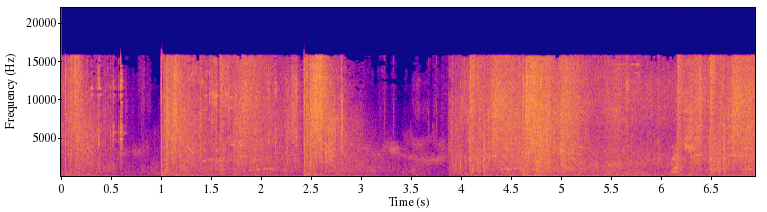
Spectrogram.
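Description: Gunfire in a Fortnite match, dense bursts of shots and impacts running continuously over game sound for several seconds, fairly loud and busy throughout.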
